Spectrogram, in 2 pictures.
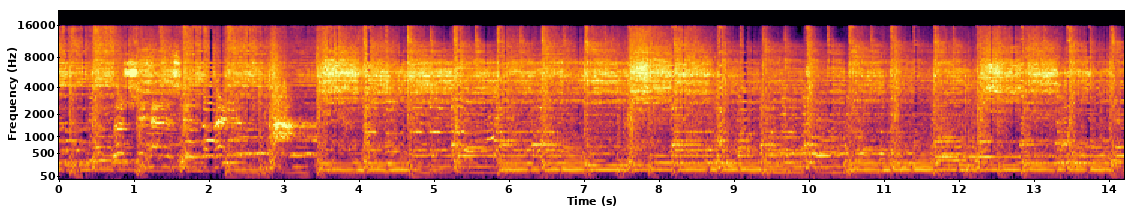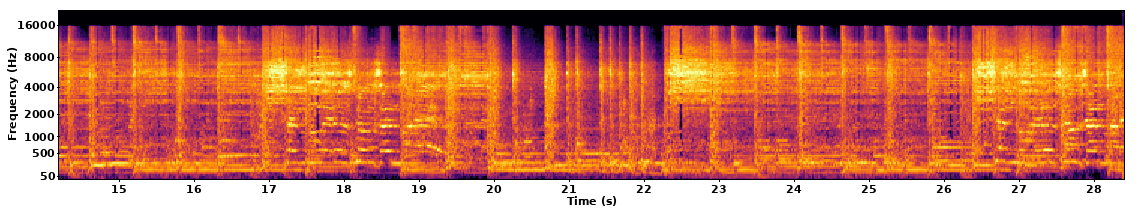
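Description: Live rock band playing: drum kit, electric bass, electric guitars and keyboard together in a steady, continuous groove.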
